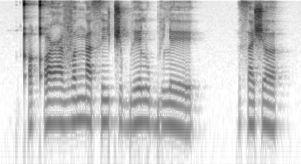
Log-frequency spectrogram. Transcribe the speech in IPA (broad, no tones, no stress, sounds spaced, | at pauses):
qʼ e qʼ u ʕ ɘ v ɐ ŋ a θ i t͡ʃ ɘ b e l u b i l e | θ a ʃ ɐ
